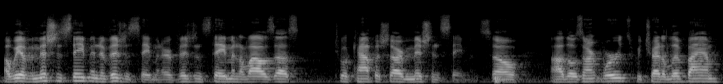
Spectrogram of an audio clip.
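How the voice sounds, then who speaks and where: A man, a police chief, presenting an update to a village board in a meeting room, talking loudly with many fillers. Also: mid-range voice, fairly even intonation, fast. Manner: speaks loudly without a microphone, filler-heavy.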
